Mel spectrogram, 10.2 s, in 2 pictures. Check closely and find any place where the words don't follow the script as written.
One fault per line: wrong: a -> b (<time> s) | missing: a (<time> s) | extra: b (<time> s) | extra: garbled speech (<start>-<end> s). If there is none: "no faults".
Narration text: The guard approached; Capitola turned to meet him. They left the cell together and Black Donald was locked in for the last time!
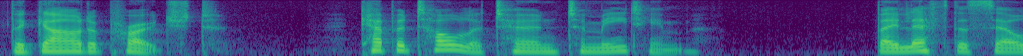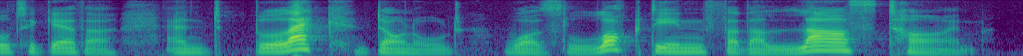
no faults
